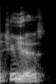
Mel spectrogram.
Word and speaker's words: Jamin Davis: Is that how you pronounce it? Yeah, Jamin Davis.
